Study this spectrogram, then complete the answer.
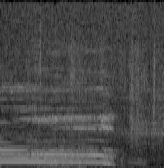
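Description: A rooster crows with a drawn-out call close by, ending about a second in, while a chicken's clucking and some farmyard noise carry on faintly behind; no one speaks.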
